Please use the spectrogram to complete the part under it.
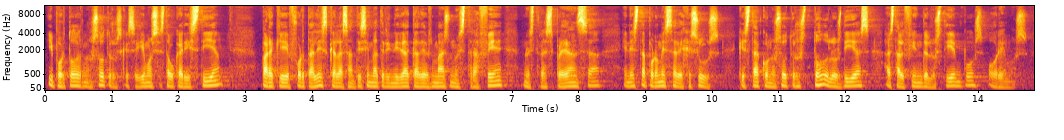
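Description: A man, a priest, celebrating Mass, praying in a solemn, measured way in a church. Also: on the low side, mellow. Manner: solemn, measured liturgical prayer. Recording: echoey church with long reverb.

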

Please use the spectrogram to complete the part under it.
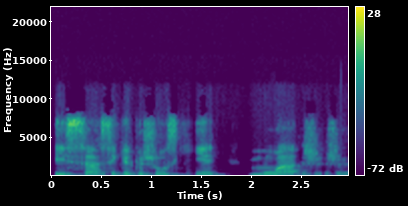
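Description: A man's voice: a little high, animated, unhurried, breathy edge, dull audio. A man with a Parisian accent giving an impassioned, emphatic public talk. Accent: Parisian French. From France. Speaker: speaker. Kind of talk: public talk on language and community.

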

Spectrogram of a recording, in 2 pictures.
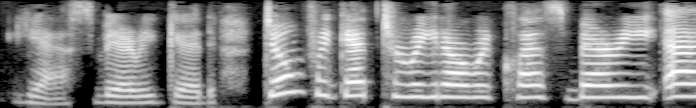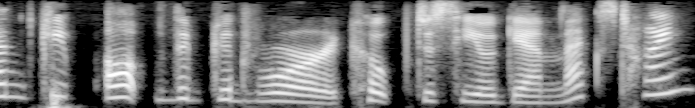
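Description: A woman's voice: high-pitched, big pitch swings, measured pace, a bit bright, no room sound. A woman teaching an online English lesson, cheerful and encouraging, laughing often. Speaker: ESL teacher. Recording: dull lo-fi sound.

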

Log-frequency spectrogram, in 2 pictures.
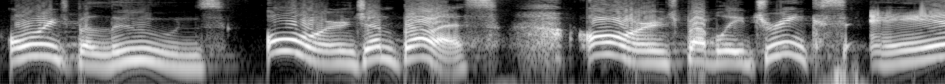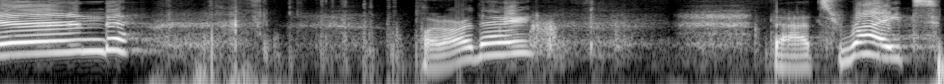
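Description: At family storytime, a woman librarian with a slightly high voice reads picture books slowly, pausing often. Her delivery is animated and sing-song, full of delighted gasps and questions for the children.

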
